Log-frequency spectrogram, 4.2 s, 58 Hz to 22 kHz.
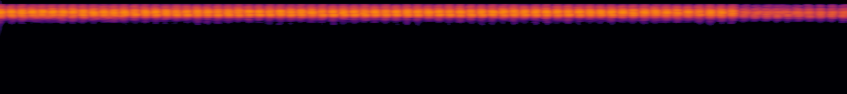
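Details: Evening stridulation of grasshoppers at 9pm, 6 September 2020, in a field by the Svensky monastery, Bryansk, Russia, Tascam DR-44WL stereo: dense high-pitched pulsed trilling, dropping abruptly to a quieter chirr near the end.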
